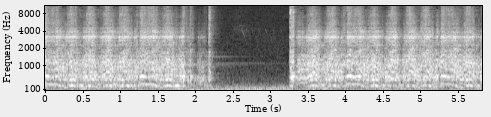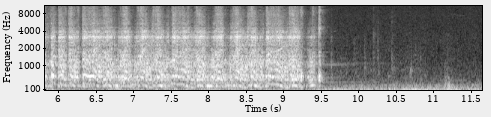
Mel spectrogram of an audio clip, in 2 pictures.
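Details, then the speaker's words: 4.2 engine on its first day turned over, carbs primed by hand and fuel pump not yet fitted: the engine catches after a brief crank, settles into a steady, busy idle with an even beat, then shuts off; it sounds healthy. "Okay, I'm going to leave it alone now. I'm a happy guy. That all sounds good."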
